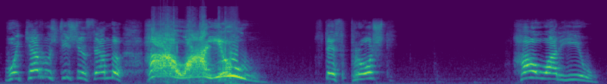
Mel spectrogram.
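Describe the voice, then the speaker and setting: A man's voice: high-pitched, expressive. A man playing a clueless, impatient male English teacher who curses, scolds and stumbles over his words, in a comic live-stream sketch. He sounds like an everyday voice. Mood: exasperated.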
